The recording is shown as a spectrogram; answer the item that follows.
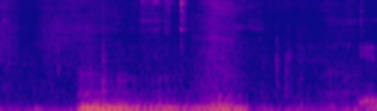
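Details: Remy, a pet dog, gives a deep, throaty growl for just over a second, steady and rumbling, while a person quietly coaxes the dog in the background.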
